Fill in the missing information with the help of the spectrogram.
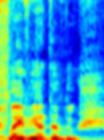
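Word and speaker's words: Flavia de Luce: And the first book is it's a mystery series that I can't pronounce. Flavia somebody. Flavia Deluche.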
